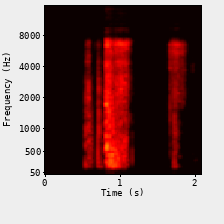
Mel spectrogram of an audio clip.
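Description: A quick intake, then one sharp, forceful burst of air and a short voiced sound after; a single ordinary sneeze.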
